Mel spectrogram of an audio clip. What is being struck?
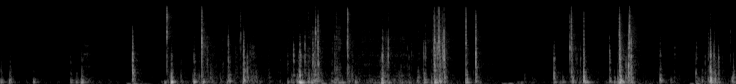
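Laminated plastic cereal bag.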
